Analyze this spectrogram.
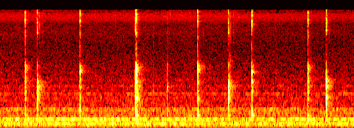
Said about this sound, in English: So now think in other environments that now you have drips combined together, different rhythms.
